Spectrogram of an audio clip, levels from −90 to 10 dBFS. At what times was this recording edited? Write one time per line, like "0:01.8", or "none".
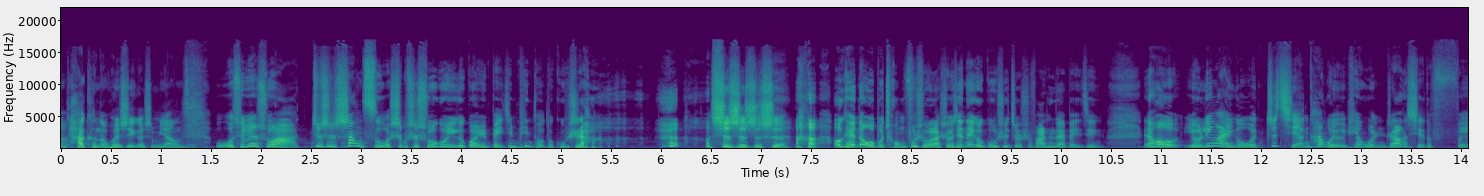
0:06.9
